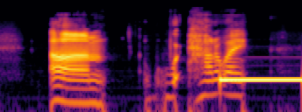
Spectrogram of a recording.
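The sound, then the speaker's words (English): A phone rings with an incoming call at a radio station during a live broadcast: loud electronic tones, two sustained buzzy bursts, then a long, steady pure tone that holds to the end. “So she's calling. Do you hear this?”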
